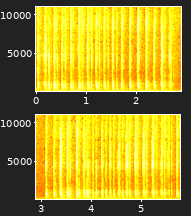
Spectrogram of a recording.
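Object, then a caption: Cardboard makeup palette. A closed, dark cardboard eyeshadow palette lies flat on a white table and is fast-tapped with the long nails of both hands. Rapid, uneven, dry clicking taps sound with a midrange knock and a bright tick, each dying away almost instantly. There is a brief pause just before the three-second mark before the flurry resumes.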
